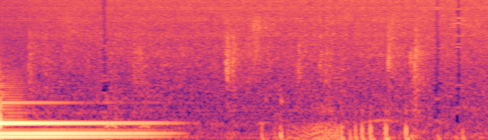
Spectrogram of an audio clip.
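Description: A single chord-like musical tone struck sharply, ringing with several steady pitches and fading out within about a second, followed by a few faint knocks.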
